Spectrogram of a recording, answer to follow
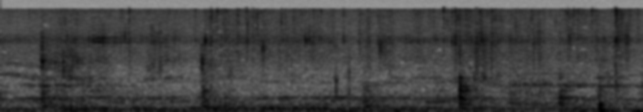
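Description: Chopped almonds and cashews frying gently in ghee in a kadai: a faint sizzle, with a few light taps and scrapes of a wooden spatula stirring the nuts.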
